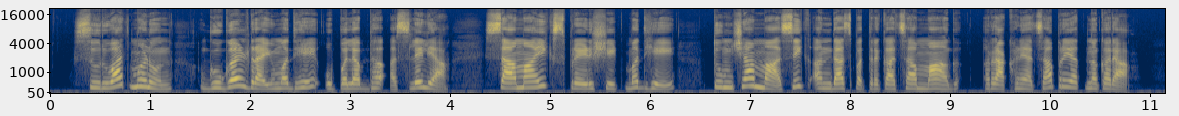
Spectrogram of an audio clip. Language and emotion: Marathi, neutral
